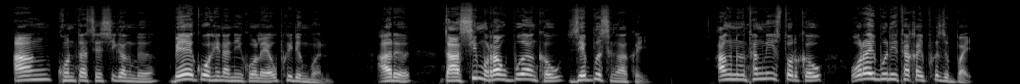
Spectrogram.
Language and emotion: Bodo, angry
